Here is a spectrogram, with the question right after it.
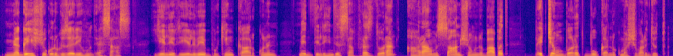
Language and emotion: Kashmiri, happy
